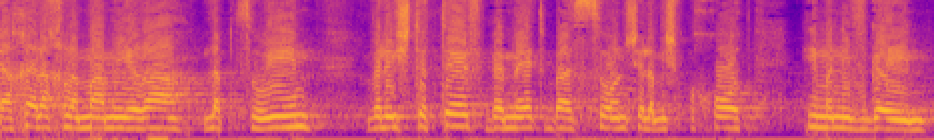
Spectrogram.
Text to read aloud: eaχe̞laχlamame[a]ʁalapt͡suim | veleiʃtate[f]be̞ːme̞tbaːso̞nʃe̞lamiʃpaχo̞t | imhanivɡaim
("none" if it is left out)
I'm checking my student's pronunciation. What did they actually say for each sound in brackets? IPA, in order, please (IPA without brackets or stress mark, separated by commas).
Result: i, f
